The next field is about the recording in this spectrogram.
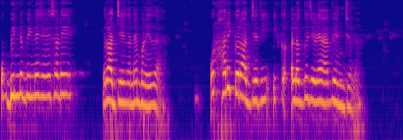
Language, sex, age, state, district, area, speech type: Dogri, female, 18-30, Jammu and Kashmir, Kathua, rural, spontaneous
